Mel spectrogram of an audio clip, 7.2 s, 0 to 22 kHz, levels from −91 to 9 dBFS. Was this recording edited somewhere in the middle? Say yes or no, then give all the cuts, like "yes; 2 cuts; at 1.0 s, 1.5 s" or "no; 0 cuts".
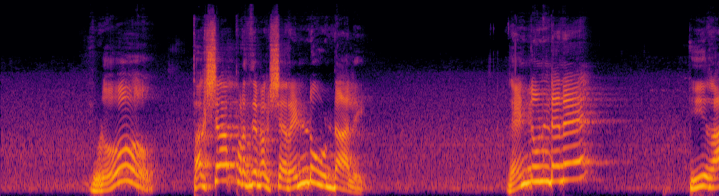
no; 0 cuts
